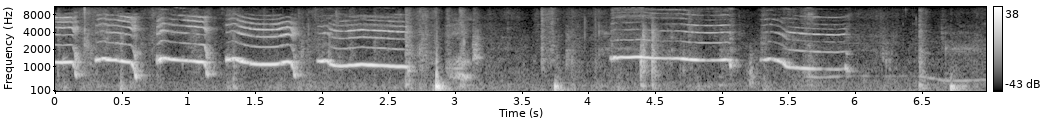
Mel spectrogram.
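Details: Labrador Retriever puppies, five weeks and two days old, indoors in their night pen, exploring, biting and claiming a box while romping; repeated high whining whimpers, each with a sliding upper tone and falling tails, close together with short gaps and scuffling between.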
